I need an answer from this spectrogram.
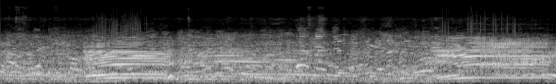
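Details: Friesian and crossbred heifer calves at a Dhaka cattle market on 12 August 2024, lowing in long, steady, tonal moos that overlap from several animals, over a constant crowd murmur.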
